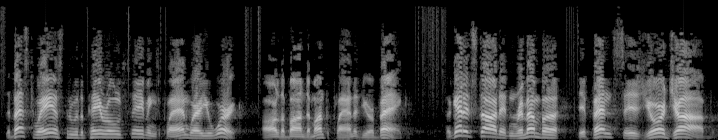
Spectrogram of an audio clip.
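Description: A male radio announcer reading an upbeat ad in 1940s broadcast style, on an old recording. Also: muffled recording. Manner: upbeat, emphatic pitch.

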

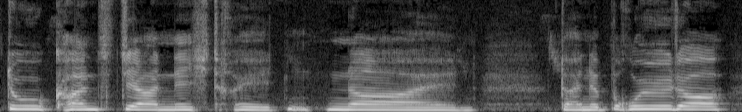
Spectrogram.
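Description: A woman voicing a gruff, dismissive father of grown sons in a storybook fairy tale. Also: medium pitch, fairly even intonation, a little mellow. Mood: scornful. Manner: dismissive, drawn-out.

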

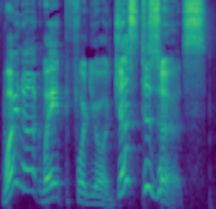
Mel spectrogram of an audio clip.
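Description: A man's voice: sits high, huge pitch swings, takes it slowly, husky, pitched above the performer's own voice, full character voice. A man voicing fussy, nagging storybook noblemen in an exclamatory manner. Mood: eager, offering.

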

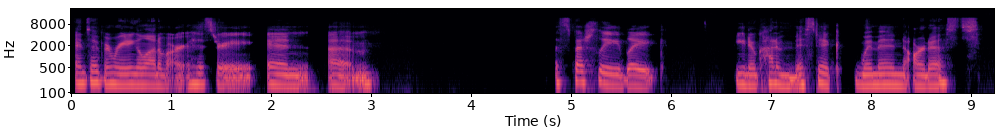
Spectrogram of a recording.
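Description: Woman podcast host, chatty and rambling, lowish with vocal fry, dry sound. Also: flat delivery, unhurried, pauses often, dry recording. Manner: chatty, rambling, many "like"s and restarts. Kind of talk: casual interview chat.

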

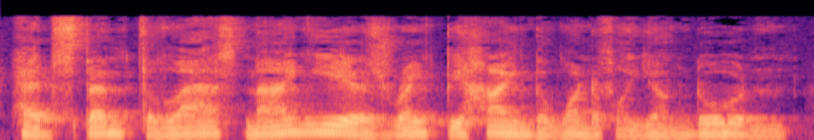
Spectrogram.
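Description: A man's voice: on the low side, unhurried, dark tone. A man narrating a fantasy novel as a dramatic audiobook reading.

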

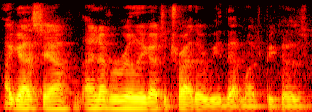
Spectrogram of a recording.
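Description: A man's voice: sits low, steady tone, fast talker, warm tone. Laid-back man in his thirties, roomy lo-fi. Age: 30s. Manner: laid-back, joking, laughs often. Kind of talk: casual chat. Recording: roomy, dull lo-fi sound with faint background noise.

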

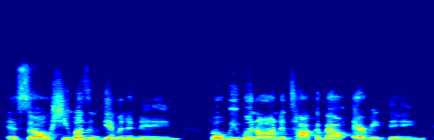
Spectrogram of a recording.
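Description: A woman in her fifties with a deep, sultry voice, telling a personal story as a podcast guest and acting out the quoted dialogue. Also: moderate pace. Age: 50s. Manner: animated, acts out quoted dialogue. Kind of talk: storytelling in a conversational interview.

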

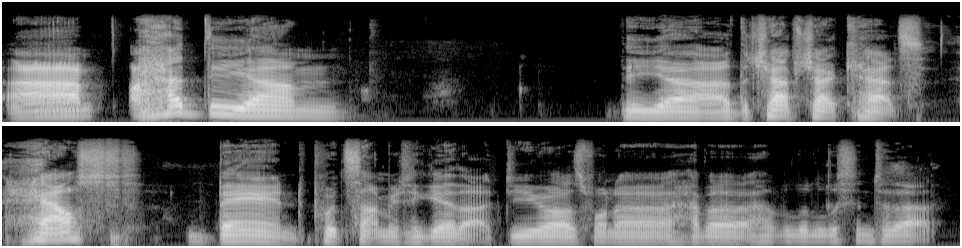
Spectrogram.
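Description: A man's voice: mid-range voice, moderate pace, bright, forceful tone, no echo, clean studio sound. A man with an Australian accent hosting a casual sports fan podcast, speaking in a wordy, mock-formal way as quizmaster.

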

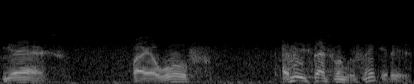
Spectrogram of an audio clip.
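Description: An actor playing a weary, plain-spoken small-town sheriff in an old radio drama, with a folksy, hesitant manner. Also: male voice, fairly low pitch, sing-song, unhurried. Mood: grave. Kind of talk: 1940s radio drama acting. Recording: dull, hissy old radio recording.

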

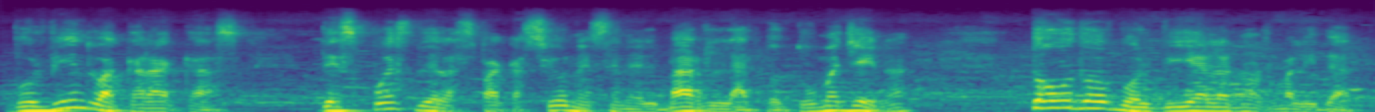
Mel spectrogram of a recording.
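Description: Animated male radio soap narrator. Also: mid-range voice, moderate pace. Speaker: host and narrator. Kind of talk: scripted radio drama narration.

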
